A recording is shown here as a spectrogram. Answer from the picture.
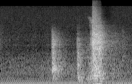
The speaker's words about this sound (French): Elle ouvre la porte du salon.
